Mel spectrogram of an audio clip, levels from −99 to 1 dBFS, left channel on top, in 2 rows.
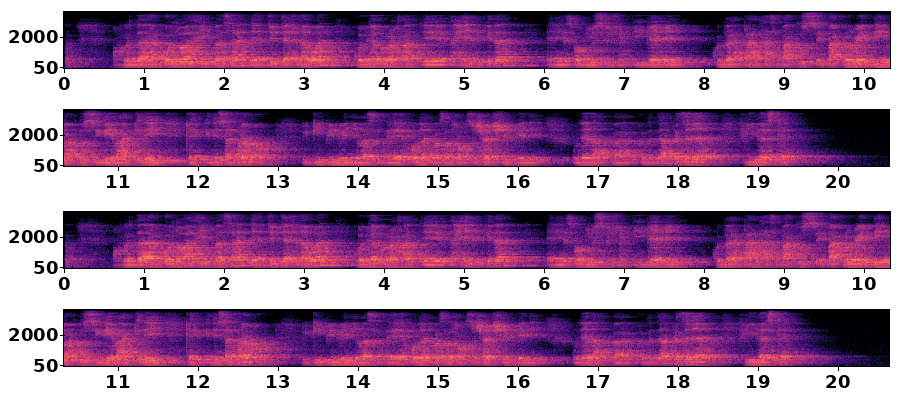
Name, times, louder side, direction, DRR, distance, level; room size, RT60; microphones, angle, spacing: voice 1, 0.2-5.5 6.0-7.7 8.1-19.4, equal, 5° right, -4 dB, 0.8 m, -29 dB
4.0 x 3.2 x 3.6 m, 1.2 s
head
